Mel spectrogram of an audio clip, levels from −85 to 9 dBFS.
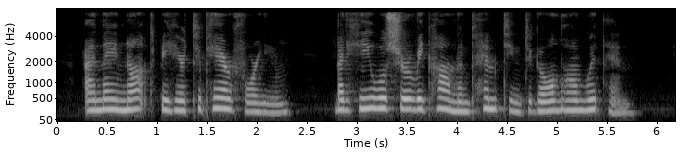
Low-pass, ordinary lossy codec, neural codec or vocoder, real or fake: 7.2 kHz; MP3, 48 kbps; autoencoder, 22.05 kHz, a latent of 192 numbers a frame, VITS, trained on one speaker; fake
